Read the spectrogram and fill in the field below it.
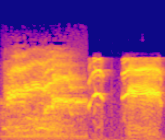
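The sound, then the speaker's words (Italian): Two mascot monkeys screech loudly while chasing away seagulls: one long harsh wail, then a brief squeal and another sustained screech, with no talking. “Ah, le nostre due scimmie mascotte sono davvero efficienti. Hanno scacciato i gabbiani.”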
